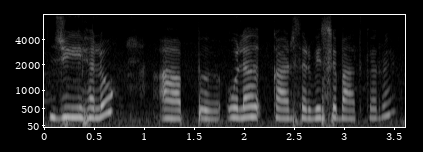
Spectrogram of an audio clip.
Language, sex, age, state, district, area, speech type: Urdu, female, 18-30, Uttar Pradesh, Aligarh, urban, spontaneous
